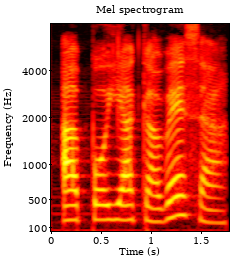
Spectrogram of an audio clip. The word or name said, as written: apoyacabeza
